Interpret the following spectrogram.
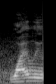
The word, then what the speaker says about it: Wylie: It's WYLIE. So I always tell people it's like Wiley like the coyote, but it's not spelled the same way.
